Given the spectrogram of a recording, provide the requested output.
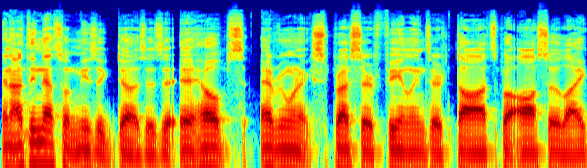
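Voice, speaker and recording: On a very clean recording with a silent background, a man with an American accent speaks in a very deep, low pitch. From Florida, Ocala. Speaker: touring musician. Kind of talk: interview.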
